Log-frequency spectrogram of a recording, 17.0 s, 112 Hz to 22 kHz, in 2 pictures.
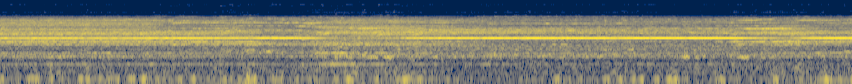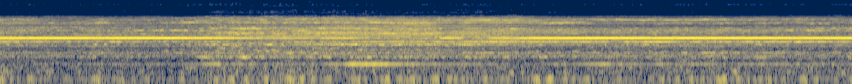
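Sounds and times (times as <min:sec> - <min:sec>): heat gun blowing with whine: 0:00.0 - 0:17.0.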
